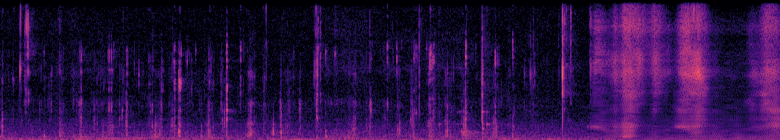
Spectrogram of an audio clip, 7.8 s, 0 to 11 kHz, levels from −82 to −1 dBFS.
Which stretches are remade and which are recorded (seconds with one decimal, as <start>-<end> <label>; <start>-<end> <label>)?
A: 0.0-5.9 recorded; 5.9-7.8 remade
